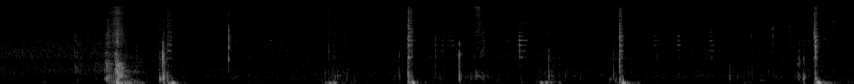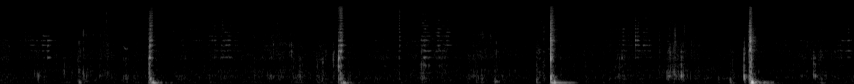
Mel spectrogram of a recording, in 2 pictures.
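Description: A long metal digging bar jabbed into the ground to loosen soil, striking about once every two seconds with sharp thuds, and lighter knocks and clinks of loosened earth and stones in between. The strikes begin about a second in.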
